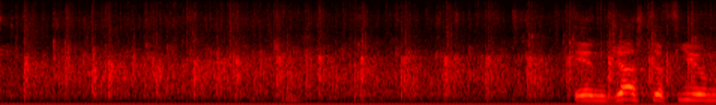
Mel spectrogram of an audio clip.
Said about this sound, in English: But round of applause for all the dads today.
